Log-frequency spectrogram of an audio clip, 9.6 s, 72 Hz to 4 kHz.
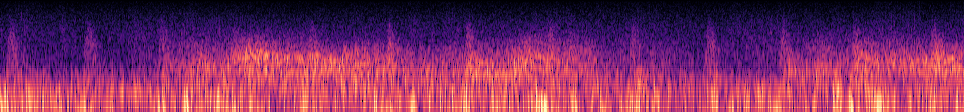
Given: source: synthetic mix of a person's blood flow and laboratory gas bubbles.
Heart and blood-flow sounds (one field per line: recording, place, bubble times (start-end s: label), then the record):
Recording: Doppler ultrasound of blood flow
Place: subclavian vein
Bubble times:
no bubbles
From the record:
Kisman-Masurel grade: 000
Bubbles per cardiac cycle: 0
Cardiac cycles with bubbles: 0%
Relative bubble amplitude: no bubbles discernible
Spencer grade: 0 (complete lack of bubble signals)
